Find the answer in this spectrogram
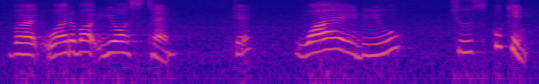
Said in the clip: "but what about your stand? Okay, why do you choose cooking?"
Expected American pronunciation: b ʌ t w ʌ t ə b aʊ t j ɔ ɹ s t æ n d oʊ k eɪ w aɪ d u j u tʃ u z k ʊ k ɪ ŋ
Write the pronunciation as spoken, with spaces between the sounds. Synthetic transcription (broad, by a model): b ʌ t w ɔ t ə b aʊ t j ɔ s t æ n oʊ k eɪ w aɪ d u j u tʃ u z k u k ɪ ŋ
